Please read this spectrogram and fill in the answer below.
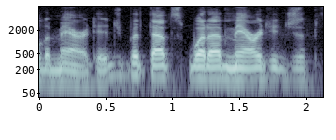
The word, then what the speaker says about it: Meritage: But now you say it's from California, but the Meritage, pronounced like heritage, was selected from more than 6,000 entries in an international contest.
